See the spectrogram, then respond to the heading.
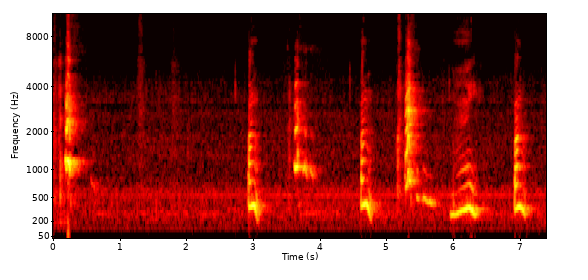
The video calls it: Shiba inu loves making funny sound.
